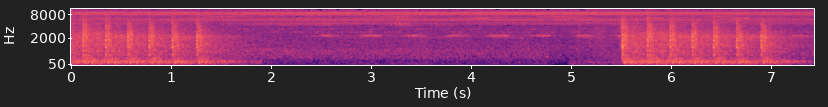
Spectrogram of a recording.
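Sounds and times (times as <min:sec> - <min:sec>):
knocking on a door: 0:00.0 - 0:01.5, 0:05.5 - 0:07.4.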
